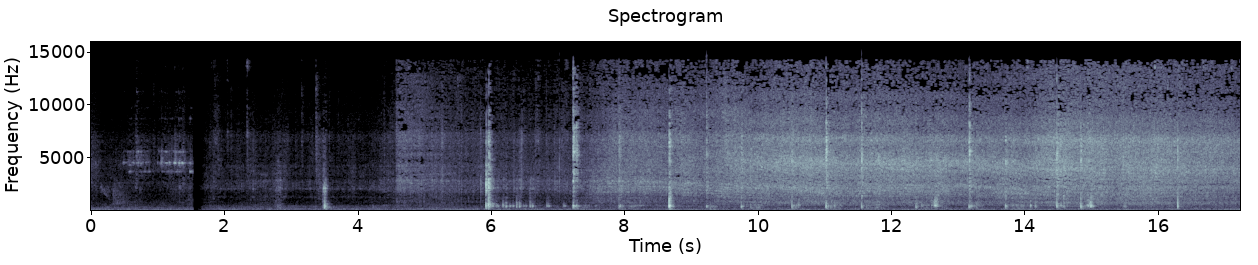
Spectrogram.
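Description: Chopped wild mushrooms frying in oil in a metal kadhai while a metal spatula stirs them and clacks against the pan. The sizzle starts faintly about four seconds in and settles into a steady sizzle, with sharp spatula knocks every second or so.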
